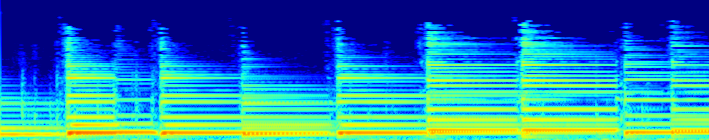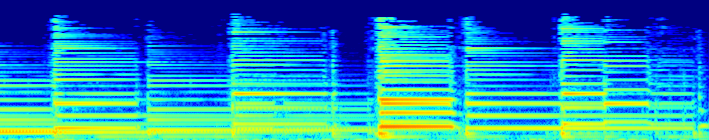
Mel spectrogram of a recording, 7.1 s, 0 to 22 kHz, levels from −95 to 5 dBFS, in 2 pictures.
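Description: Throughout the music, nothing sounds above 14.3 kHz and the texture turns watery and swirly, with plainly audible damage that fits heavy MP3 compression, likely near 40 kbps. At 5.42 s, pre-echo: codec noise spread across the block puts a brief hiss about 19 ms ahead of a sharp attack, softening it.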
